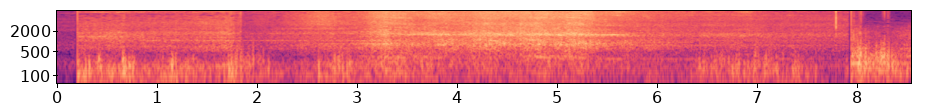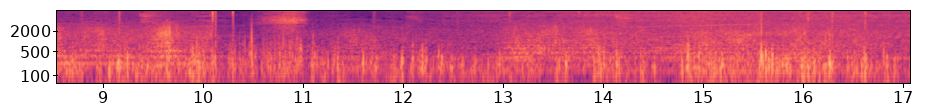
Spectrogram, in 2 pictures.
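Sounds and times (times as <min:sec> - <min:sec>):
train wheels rushing on rail: 0:00.2 - 0:08.0
wind buffeting microphone: 0:00.2 - 0:17.0.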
